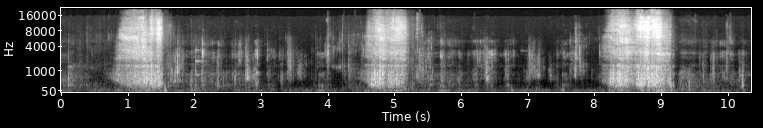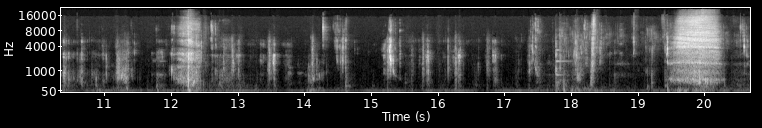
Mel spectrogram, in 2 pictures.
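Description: Crunchy bites of strawberry-flavored bibim noodles from Paldo, heard as several loud, close crunching bursts spaced a few seconds apart, with quieter chewing and mouth noises between them and no talking.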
